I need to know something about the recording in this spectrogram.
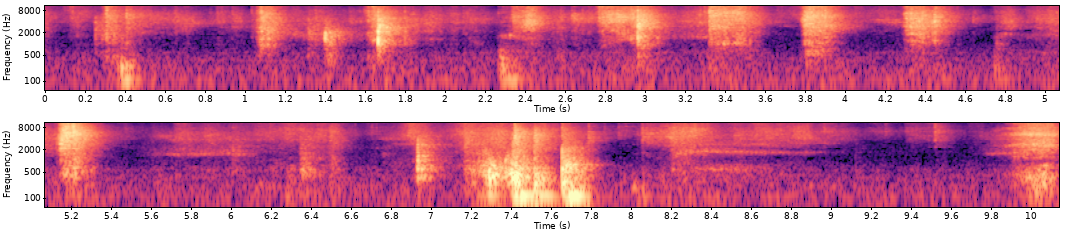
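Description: Glossy magazine paper being torn and handled: a run of short, crisp rips and rustles through the first five seconds or so, then a duller bump with rustling about seven seconds in.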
